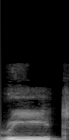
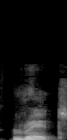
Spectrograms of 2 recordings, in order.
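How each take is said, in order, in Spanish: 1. La palabra no suena como 'red'. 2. La palabra suena como el color 'red'. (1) "El infinitivo es to read" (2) "el participio es red. Red, como el color rojo"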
